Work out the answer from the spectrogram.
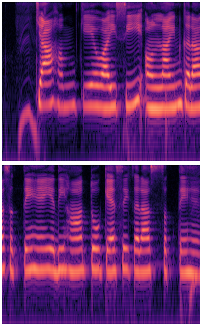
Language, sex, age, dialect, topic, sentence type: Hindi, female, 18-24, Garhwali, banking, question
